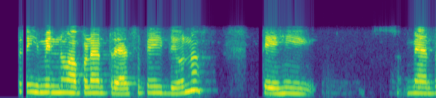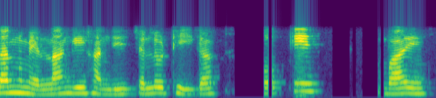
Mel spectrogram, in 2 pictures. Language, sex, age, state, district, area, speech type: Punjabi, female, 45-60, Punjab, Gurdaspur, rural, conversation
